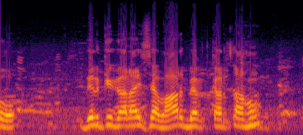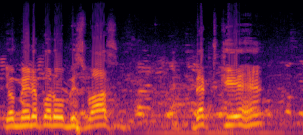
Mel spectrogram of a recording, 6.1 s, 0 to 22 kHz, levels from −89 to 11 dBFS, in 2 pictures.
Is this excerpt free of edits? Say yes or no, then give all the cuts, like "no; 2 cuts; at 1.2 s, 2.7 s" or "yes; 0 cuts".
yes; 0 cuts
